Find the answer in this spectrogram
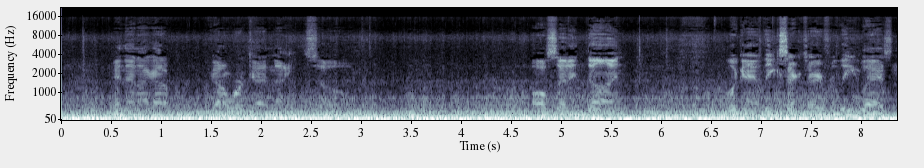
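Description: Steady low rumble of a car's road and engine noise heard inside the cabin, with a few short bits of a man's voice.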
